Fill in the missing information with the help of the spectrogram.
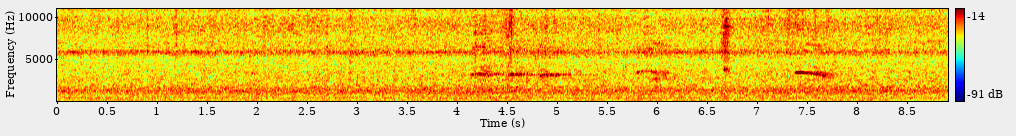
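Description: Colony of Italian honey bees buzzing around an open hive, a steady low hum.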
